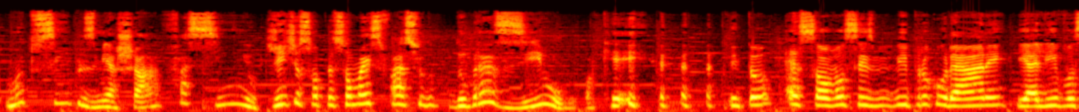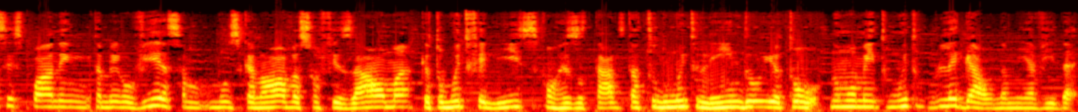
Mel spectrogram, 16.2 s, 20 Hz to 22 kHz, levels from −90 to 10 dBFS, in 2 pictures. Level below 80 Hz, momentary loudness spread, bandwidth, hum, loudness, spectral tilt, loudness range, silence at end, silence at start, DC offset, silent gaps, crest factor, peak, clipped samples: -44 dBFS; 8 LU; 15 kHz; none; -13 LUFS; -5 dB/octave; 5 LU; 0 s; 0.05 s; under 0.1%; none; 12 dB; 0 dBFS; 0.2%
